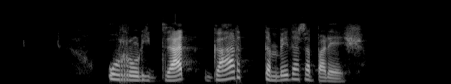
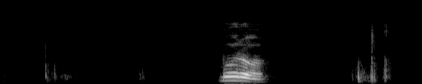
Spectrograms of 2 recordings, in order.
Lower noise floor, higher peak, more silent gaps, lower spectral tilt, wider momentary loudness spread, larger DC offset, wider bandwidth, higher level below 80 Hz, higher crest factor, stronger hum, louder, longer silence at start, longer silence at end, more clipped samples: about the same, -82 dBFS vs -83 dBFS; first, 0 dBFS vs -4 dBFS; neither; second, -3.5 dB/octave vs -7.5 dB/octave; second, 13 LU vs 26 LU; neither; first, 11 kHz vs 7.4 kHz; second, -78 dBFS vs -72 dBFS; first, 28 dB vs 22 dB; neither; second, -25 LUFS vs -18 LUFS; second, 1.1 s vs 2.2 s; second, 0.9 s vs 1.6 s; neither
